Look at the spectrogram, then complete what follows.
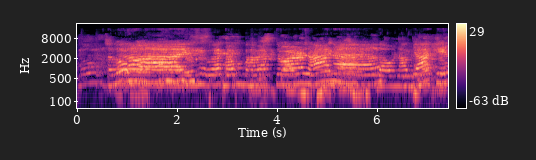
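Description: Children singing, in drawn-out phrases of held and gliding notes, with short breaks about four and six seconds in.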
